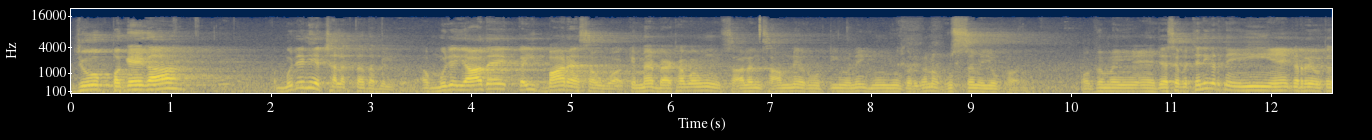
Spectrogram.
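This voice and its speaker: A man preaching a sermon, animated and acting out family scenes. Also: mid-range voice, slight background noise. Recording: echoey hall, faint ambience.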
